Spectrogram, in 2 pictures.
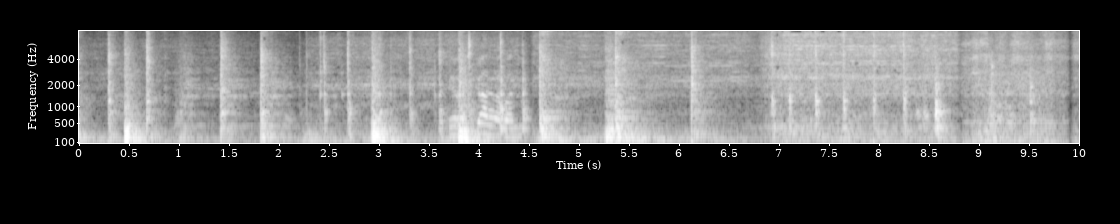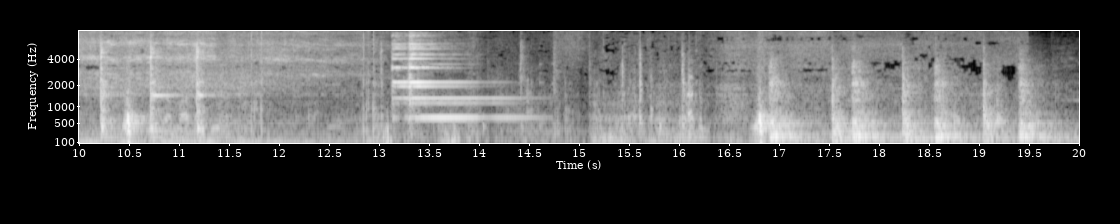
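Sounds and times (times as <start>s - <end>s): steel ringing bell-like: 10.8s - 14.8s.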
